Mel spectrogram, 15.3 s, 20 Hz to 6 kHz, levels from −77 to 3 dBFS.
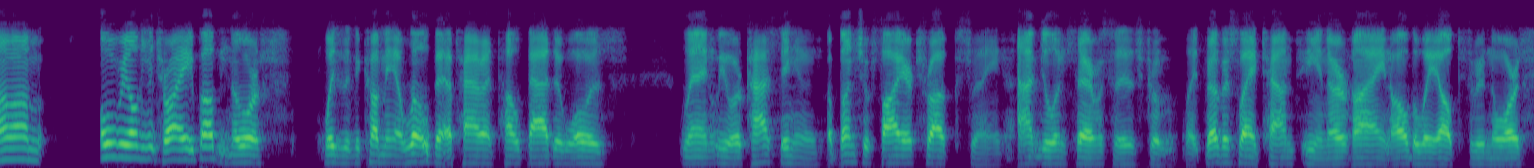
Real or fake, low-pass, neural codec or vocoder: fake; 5.4 kHz; codec, 16 kHz, 0.5 kbps, FunCodec, trained on LibriTTS, 25 frames a second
